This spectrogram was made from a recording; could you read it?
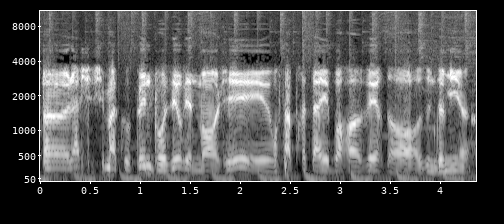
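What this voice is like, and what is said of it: Strong Liège Belgian French accent. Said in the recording (French): “ça s'entend super fort. Tu viens de Liège ... je kiffe l'accent de Liège”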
